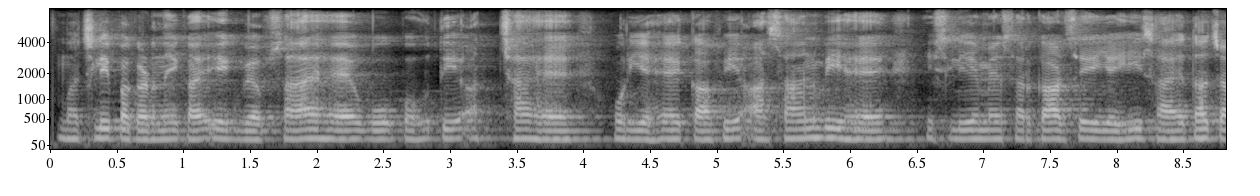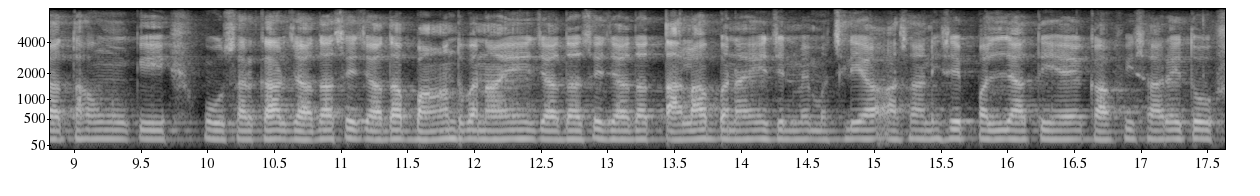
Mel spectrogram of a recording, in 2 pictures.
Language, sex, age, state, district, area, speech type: Hindi, male, 45-60, Rajasthan, Karauli, rural, spontaneous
